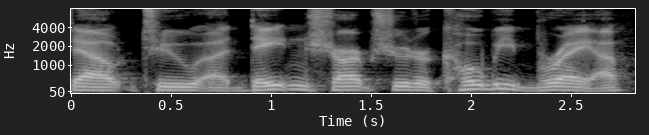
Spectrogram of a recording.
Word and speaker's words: Brea: to Dayton Sharpshooter Kobe Brea I believe is how you pronounce his last name br EA and when I say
